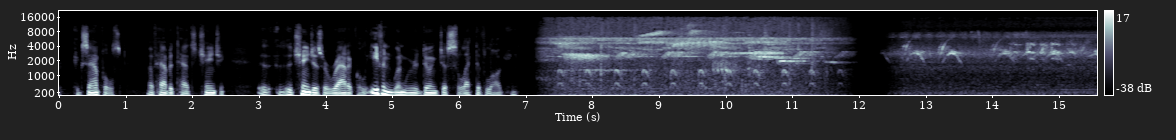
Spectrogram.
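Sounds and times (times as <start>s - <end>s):
speech: 0.3s - 7.8s
bird calls in rainforest on Costa Rica's Osa Peninsula: 7.2s - 15.5s
buzzing insects in rainforest on Costa Rica's Osa Peninsula: 7.2s - 15.5s.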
